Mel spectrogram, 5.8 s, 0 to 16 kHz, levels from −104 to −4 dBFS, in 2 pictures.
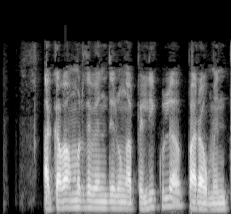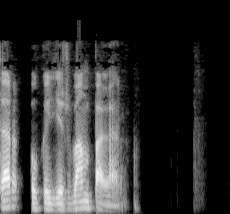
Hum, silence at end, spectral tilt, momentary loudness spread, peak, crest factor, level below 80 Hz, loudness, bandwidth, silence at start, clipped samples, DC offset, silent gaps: none; 1.4 s; -7 dB/octave; 7 LU; 0 dBFS; 18 dB; -52 dBFS; -17 LUFS; 7.8 kHz; 0.55 s; under 0.1%; under 0.1%; 3.18-3.26 s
